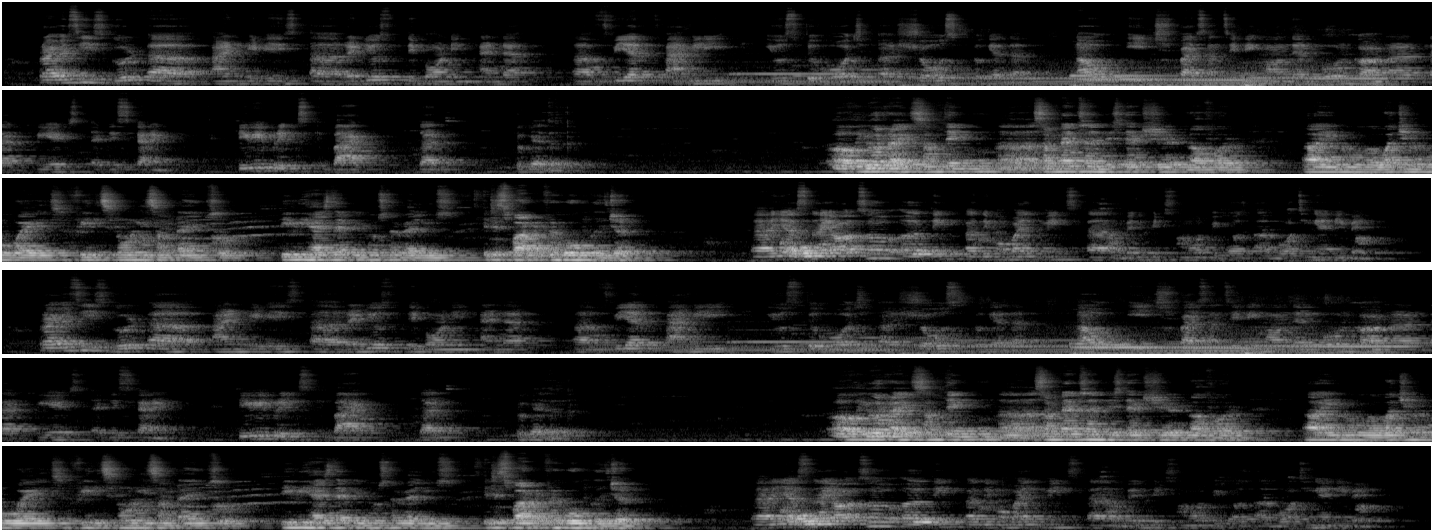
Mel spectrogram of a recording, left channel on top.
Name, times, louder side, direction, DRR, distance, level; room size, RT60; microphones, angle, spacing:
voice 1, 0.4-5.3 5.7-7.3 7.6-10.3 10.7-15.9 16.7-18.0 18.5-18.8 19.3-20.1 36.1-42.2, left 2 dB, 55° left, -1 dB, 0.6 m, -35 dB
sound 1, 5.7-13.8, right 2 dB, 55° right, 0.7 m, -36 dB
voice 2, 22.5-26.7 27.3-33.1 33.4-34.9 36.4-36.7 37.7-37.8 39.6-39.7 42.1-42.2, equal, 85° left, -7 dB, 0.8 m, -23 dB
2.4 x 2.2 x 3.1 m, 1.0 s
head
